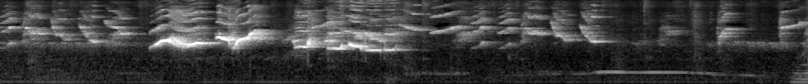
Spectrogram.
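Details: Oriental magpie-robin song meant for training young, lazy or quiet caged birds: a rich burst of loud twisting whistles and quick chirps for two seconds, then softer scattered notes over a sustained low whistle and a faint hum.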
